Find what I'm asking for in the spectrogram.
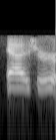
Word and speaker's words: Azure: And I now there's controversy on how to say that name, so I'll spell it for you. It's A-Z-U-R-E, Azure or Azure Standard.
